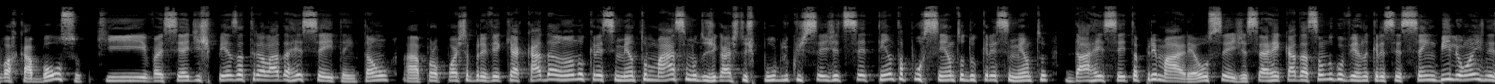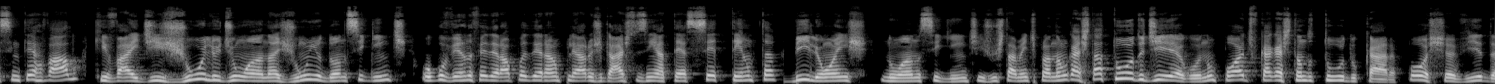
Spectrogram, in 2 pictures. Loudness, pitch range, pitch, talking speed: -19 LUFS, 170-210 Hz, 190 Hz, 165 wpm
